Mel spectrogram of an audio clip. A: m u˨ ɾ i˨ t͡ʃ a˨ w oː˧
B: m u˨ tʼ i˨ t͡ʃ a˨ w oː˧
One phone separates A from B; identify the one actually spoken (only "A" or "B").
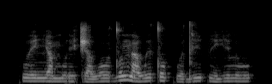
A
